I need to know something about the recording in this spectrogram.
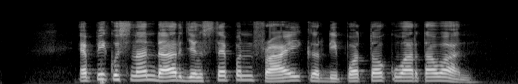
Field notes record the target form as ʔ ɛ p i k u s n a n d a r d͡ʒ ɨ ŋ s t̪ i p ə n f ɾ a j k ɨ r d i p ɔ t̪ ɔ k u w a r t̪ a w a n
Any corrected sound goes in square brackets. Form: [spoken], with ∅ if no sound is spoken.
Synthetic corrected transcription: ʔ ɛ p i k u s n a n d a r d͡ʒ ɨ ŋ s t̪ [ɛ] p ə n f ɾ a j k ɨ r d i p ɔ t̪ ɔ k u w a r t̪ a w a n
